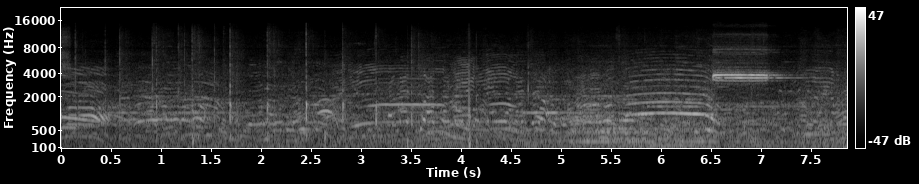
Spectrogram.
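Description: A crowd of spectators cheers and shouts nearby.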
